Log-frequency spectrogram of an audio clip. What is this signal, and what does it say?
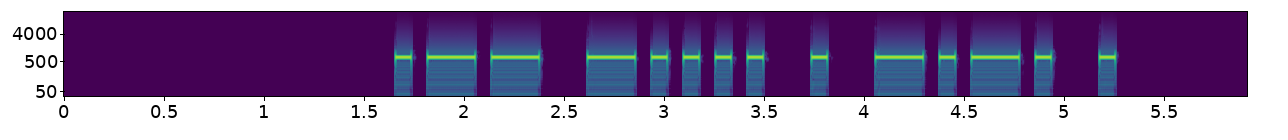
Morse code, heard as a keyed tone, about 15 wpm, 700 Hz. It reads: W6ECE
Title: USA Call Signs - 5 Characters - Repeated 2x - 15wpm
